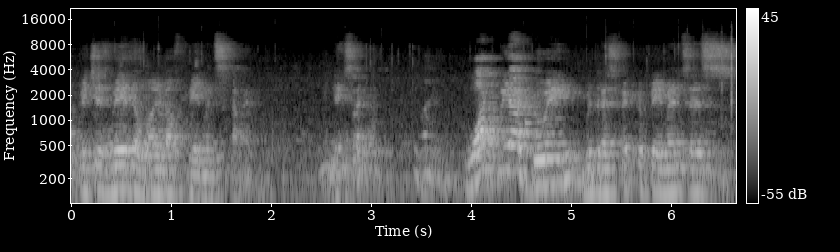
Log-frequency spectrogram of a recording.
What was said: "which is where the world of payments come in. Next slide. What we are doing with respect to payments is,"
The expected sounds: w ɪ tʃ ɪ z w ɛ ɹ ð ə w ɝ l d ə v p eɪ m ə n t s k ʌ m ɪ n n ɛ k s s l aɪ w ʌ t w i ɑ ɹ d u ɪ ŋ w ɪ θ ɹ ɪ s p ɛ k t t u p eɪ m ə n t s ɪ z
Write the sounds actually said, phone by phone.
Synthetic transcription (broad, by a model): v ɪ tʃ ɪ z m ɛ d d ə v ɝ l d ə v p eɪ m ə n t s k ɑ ɪ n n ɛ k s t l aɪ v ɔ t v i ɑ ɹ d u ɪ ŋ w ɪ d ɹ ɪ s p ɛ k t t u p eɪ m ə n t s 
